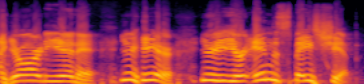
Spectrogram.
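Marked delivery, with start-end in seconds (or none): none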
